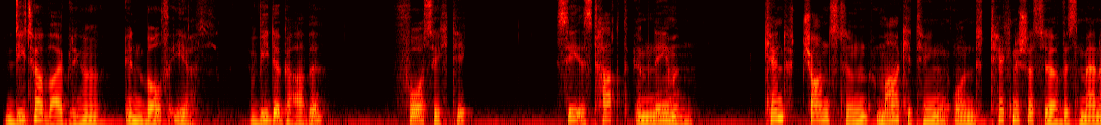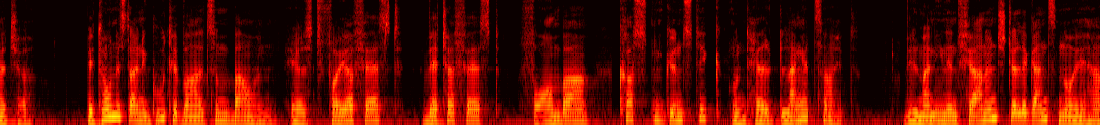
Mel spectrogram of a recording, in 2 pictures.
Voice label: german commercial; GERMAN » Conversational and unpolished German voice.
